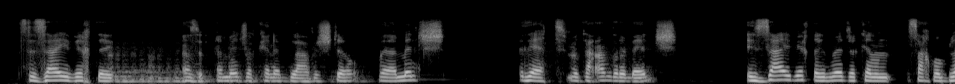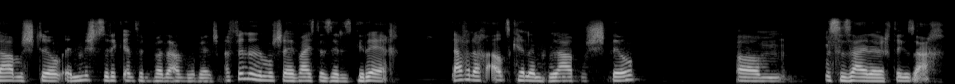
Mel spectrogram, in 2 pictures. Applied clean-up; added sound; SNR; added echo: neural mask model DeepFilterNet 3.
